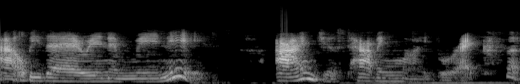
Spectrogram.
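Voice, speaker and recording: A woman cackles in a put-on character voice with a very deep, low pitch. She speaks at a very slow pace. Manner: sly, tricky.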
